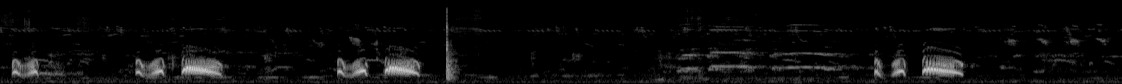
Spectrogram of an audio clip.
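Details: Spotted dove, with bird trapping in Vietnam as the setting, giving low hollow coos: pairs of short notes followed by a longer falling note, three phrases separated by pauses, with a sharp click and faint background hum.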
